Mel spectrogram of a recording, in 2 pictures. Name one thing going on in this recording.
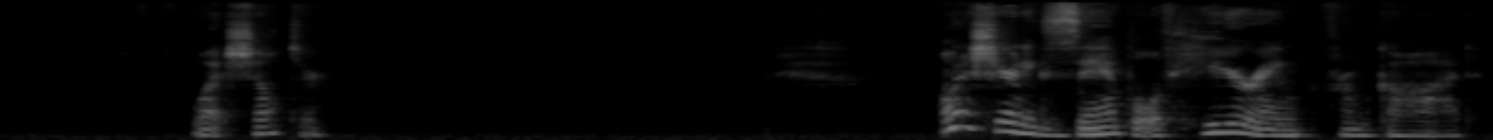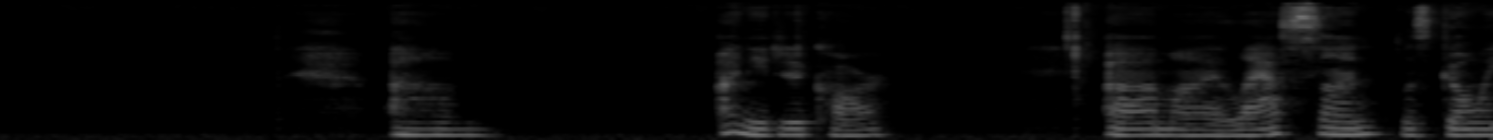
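A woman speaks with animation close to a microphone, in short bursts with pauses.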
